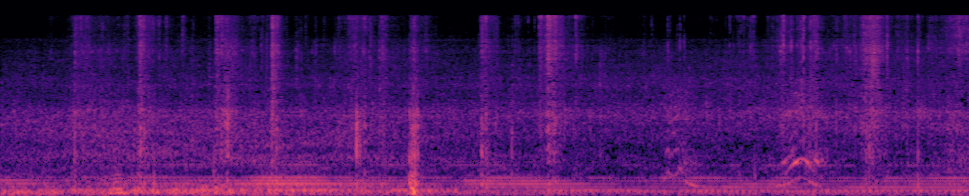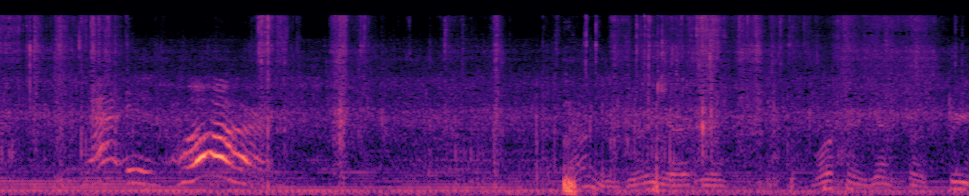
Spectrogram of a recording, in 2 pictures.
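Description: Shovel digging into mulch and soil, with two sharp knocks of the blade about three seconds and eleven seconds in, over a steady low hum and faint voices.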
